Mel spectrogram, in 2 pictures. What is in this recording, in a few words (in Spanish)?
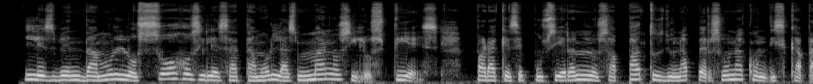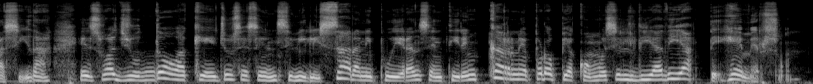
Mujer Adulta; casting trineo tv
